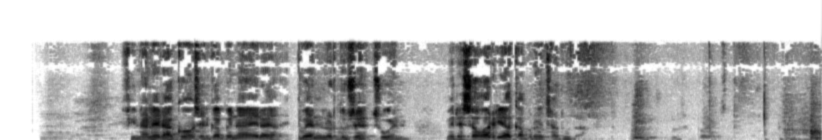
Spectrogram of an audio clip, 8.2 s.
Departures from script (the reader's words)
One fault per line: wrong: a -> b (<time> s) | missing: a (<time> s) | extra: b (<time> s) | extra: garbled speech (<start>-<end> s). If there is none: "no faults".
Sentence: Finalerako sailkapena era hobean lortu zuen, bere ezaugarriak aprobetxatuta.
no faults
